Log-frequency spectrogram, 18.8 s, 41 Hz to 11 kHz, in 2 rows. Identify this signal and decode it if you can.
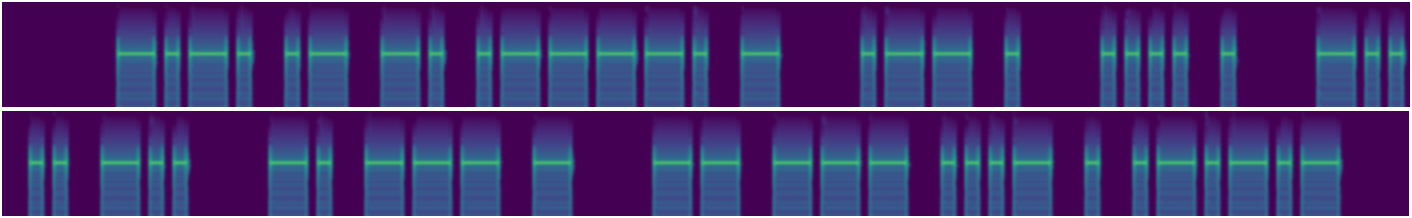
Morse code, heard as a keyed tone, about 15 wpm, 700 Hz. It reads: CAN'T WE HE DID NOT MOVE.
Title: A Sound Of Thunder 15wpm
